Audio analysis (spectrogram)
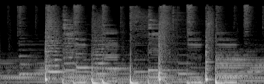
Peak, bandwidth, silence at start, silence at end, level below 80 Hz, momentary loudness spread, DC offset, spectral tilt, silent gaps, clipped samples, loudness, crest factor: -6 dBFS; 17.5 kHz; 0 s; 0 s; -28 dBFS; 3 LU; under 0.1%; -5.5 dB/octave; none; under 0.1%; -23 LUFS; 16 dB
